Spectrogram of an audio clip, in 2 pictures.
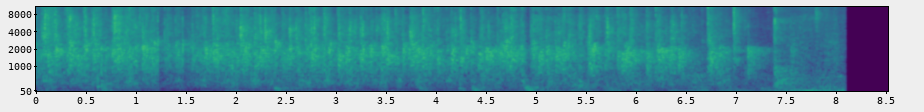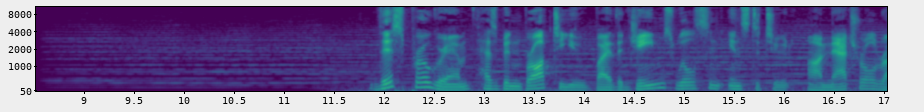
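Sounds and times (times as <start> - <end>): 
crowd applause: 0.0 - 8.1
speech: 12.0 - 17.0.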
